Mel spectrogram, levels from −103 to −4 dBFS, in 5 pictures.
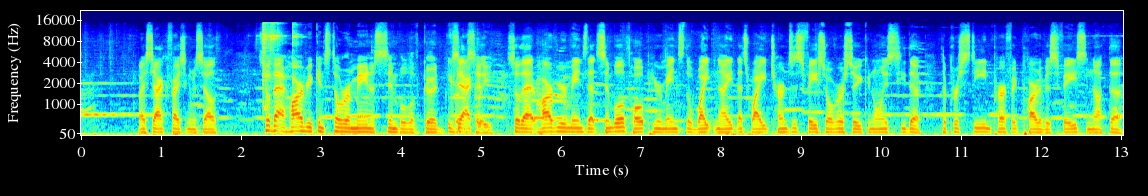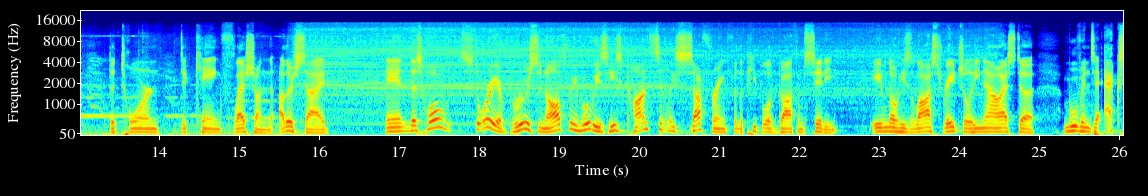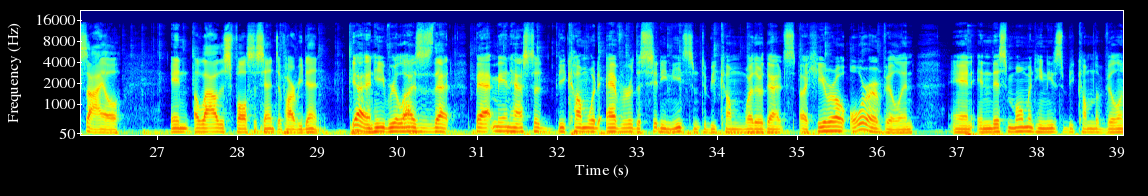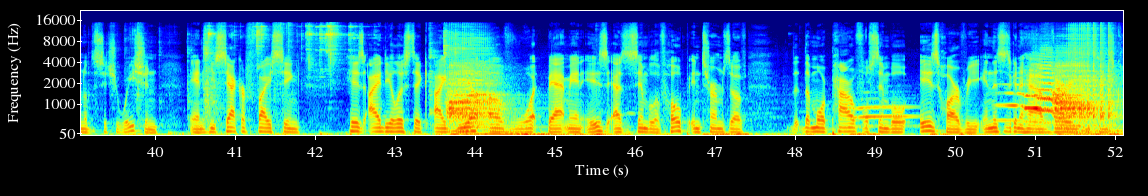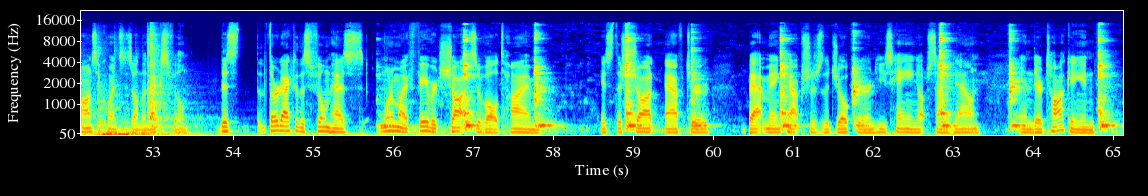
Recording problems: household noises; loud; throughout; 3 dB below the speech

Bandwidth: 14.5 kHz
